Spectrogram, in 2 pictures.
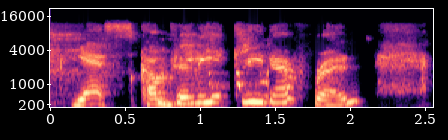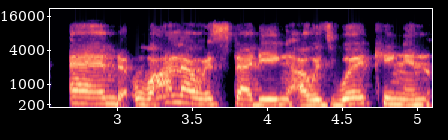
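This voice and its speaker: Speaking with a South African accent, a woman uses lively intonation. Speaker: skincare educator and life coach. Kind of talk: podcast interview.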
